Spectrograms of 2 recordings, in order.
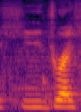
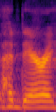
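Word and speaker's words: Hedera: running joke where I say hedra Helix instead of hadera Helix I was saying it incorrectly on my initial videos but for some reason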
